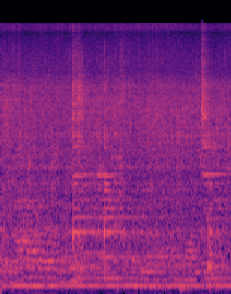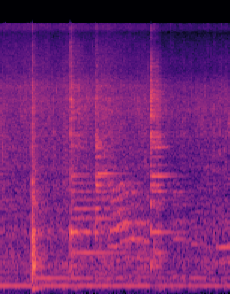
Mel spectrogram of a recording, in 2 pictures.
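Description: A metal spatula scrapes and clanks against a metal pot.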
